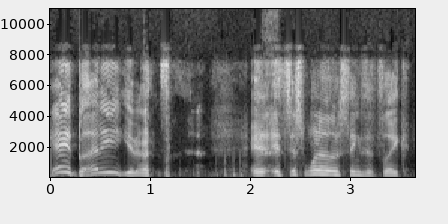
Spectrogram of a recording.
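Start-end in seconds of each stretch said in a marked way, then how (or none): 0.0-0.7 Townsend greeting. Retold or imitated. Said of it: "He's like".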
